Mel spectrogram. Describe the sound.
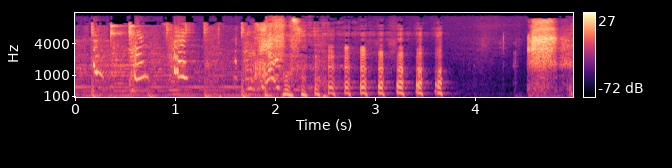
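A woman's voice imitates a barking dog or seal, letting out a quick series of about eight sharp, rhythmic yelps, then a brief breathy burst at the end.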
